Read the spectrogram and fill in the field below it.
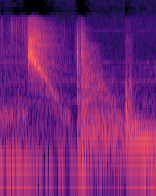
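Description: A heavy machine press slams down with a loud thud.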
